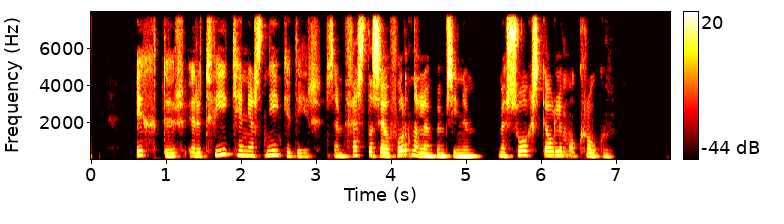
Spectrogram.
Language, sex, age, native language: Icelandic, female, 20-29, Icelandic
